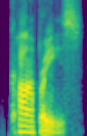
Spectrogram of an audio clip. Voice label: "Capris", American

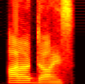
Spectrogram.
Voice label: "iodize", Indian

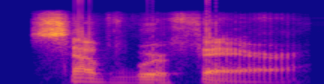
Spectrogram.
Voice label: "savoir faire", American

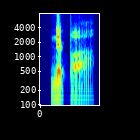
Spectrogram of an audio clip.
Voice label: "nipa", American

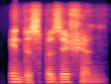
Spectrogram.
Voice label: "Indisposition", American

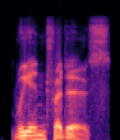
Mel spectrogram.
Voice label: "reintroduce", British

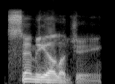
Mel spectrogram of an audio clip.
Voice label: "semiology", British

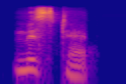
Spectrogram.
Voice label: "misstep", Indian

